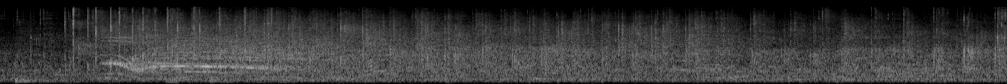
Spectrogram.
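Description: Spectators applauding: dense clapping breaks out about a second in, is loudest for the next couple of seconds, then eases into steadier, thinner clapping. A voice calls out briefly as the applause begins.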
